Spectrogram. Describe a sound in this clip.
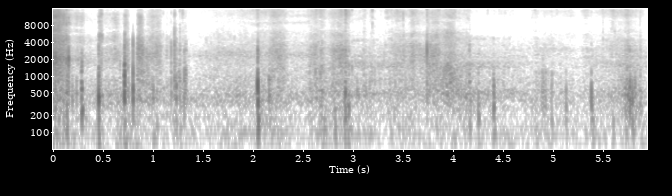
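Footsteps crunch slowly through snow.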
